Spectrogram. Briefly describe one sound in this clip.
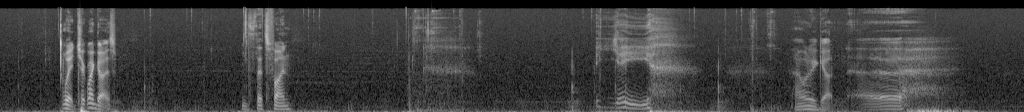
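A man talks with animation close to a microphone, in short bursts.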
